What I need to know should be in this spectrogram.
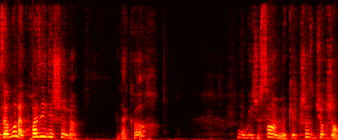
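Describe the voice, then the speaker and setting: Very wide pitch swings mark a woman's fairly high voice. The recording is very clean, with a silent background. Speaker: spiritual medium doing card readings. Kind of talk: tarot-style oracle reading to camera. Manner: fast; hesitant, many fillers.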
